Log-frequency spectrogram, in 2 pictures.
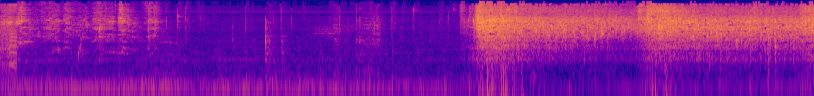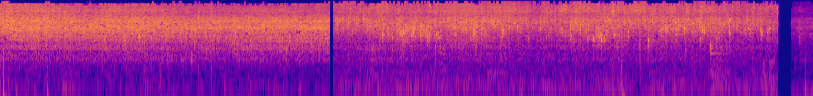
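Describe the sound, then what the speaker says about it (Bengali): Eggplant frying in mustard oil in a hot wok, a steady loud sizzle that starts abruptly partway through and continues close up, following a quieter stretch of kitchen noise. "কড়াইয়ে সরষের তেল দিয়ে বেগুন হালকা করে ভেজে নেব।"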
